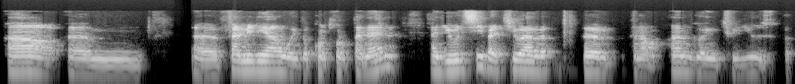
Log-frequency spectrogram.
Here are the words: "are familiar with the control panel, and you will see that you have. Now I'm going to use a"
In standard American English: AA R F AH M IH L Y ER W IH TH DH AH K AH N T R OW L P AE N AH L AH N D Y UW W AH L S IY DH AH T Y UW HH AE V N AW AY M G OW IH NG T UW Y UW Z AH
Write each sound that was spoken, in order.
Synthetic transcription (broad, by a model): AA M F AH M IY L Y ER W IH DH AH K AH T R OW L P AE N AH L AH N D Y UW W AH L S IY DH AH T Y UW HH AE V L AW AY M G OW IH NG T UW Y UW Z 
